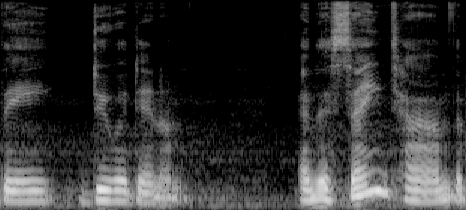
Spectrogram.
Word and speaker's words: duodenum: intestine called the duodenum there's a lot of different pronunciations of this I learn to just do within them but some professors in college did call it duodenum I think they're both widely accepted alright so the common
